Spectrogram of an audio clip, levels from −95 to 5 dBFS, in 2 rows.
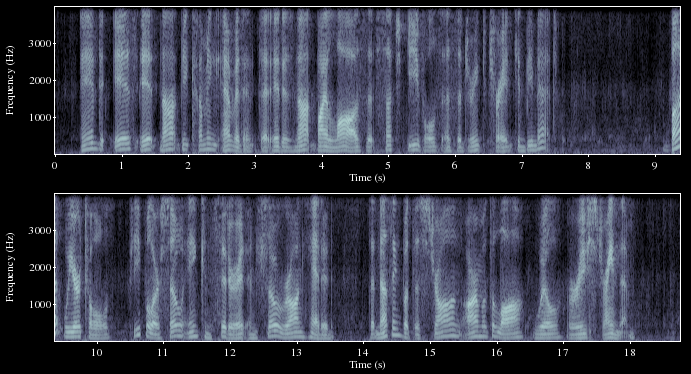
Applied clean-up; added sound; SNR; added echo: neural separator model SepFormer DNS4.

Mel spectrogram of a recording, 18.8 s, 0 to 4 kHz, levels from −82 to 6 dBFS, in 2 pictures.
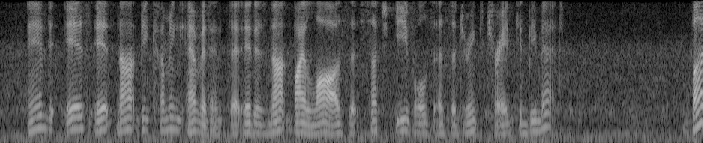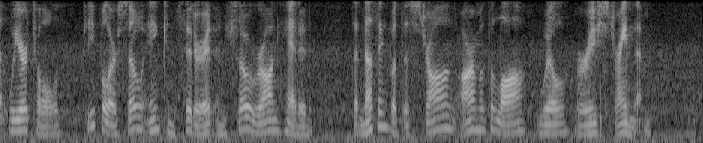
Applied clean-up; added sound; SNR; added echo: none; Stream; 16 dB; none.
